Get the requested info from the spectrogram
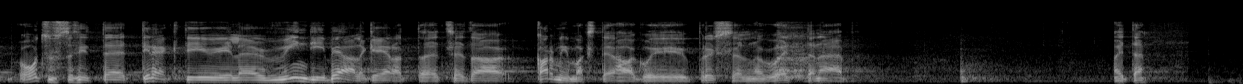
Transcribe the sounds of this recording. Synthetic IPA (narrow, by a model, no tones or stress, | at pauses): o̞t̪sust̪ɑsit̪ːe̞t̪iɾe̞kt̪iːvile̞vind̪̥ipe̞ɑleke̞ːɾɑt̪ːˑɑe̞t̪se̞d̪̥ɑkɑrmimɑkst̪e̞ɦɑkujprysːelnɑɡ̥ue̞t̪ːe̞næːb̥ | ɑjt̪ːˑæ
